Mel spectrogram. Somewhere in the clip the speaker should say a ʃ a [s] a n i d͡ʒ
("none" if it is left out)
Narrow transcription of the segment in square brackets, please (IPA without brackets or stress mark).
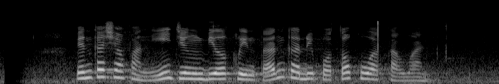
f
